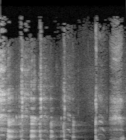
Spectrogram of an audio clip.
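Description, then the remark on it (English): A burst of repeated coughs, fairly loud, several quick hacking bursts in succession with brief gaps, then a final stronger cough and a raspy trailing breath. “Don't make me laugh. You make me cough.”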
